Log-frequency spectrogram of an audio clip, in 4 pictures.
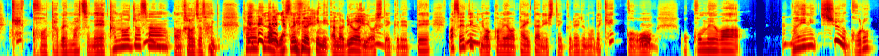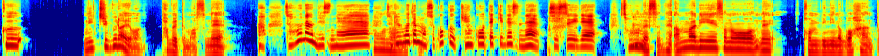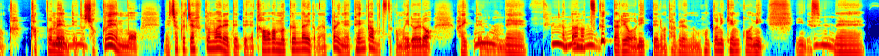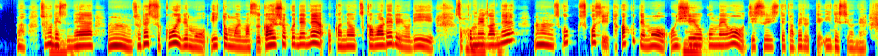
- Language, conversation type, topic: Japanese, advice, 衝動買いを繰り返して貯金できない習慣をどう改善すればよいですか？
- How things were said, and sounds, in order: laugh; laughing while speaking: "休みの日に"; unintelligible speech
